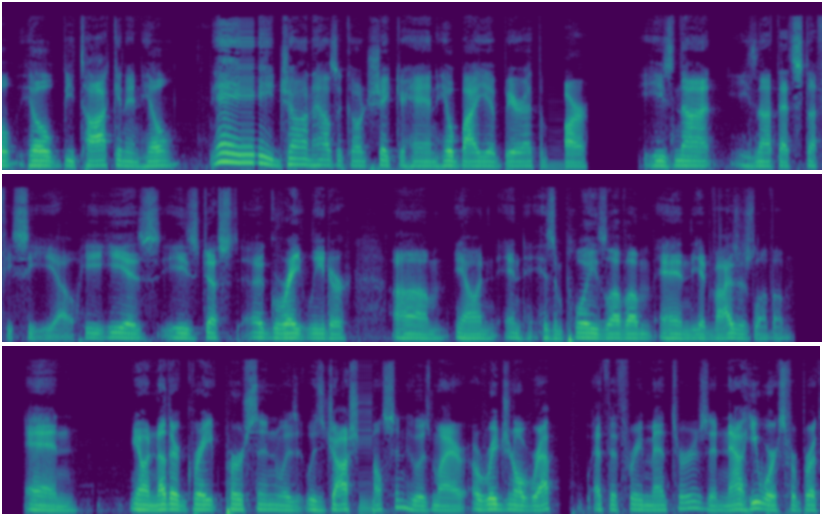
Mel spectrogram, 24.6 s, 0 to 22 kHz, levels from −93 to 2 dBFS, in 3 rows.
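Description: Speech with four bursts of Bluetooth stutter, at 2.41–2.54 s, 5.48–5.64 s (after "a beer at the"), 15.38–15.43 s (between "love him and the" and "love him") and 19.99–20.13 s (before "who was"). Late or missing packets made the receiver replay a slice of about 21 ms, heard as a buzzing machine-gun repeat lasting 43 to 149 ms. Speech then jumps ahead. On a waveform, each gap is an identical repeating block, and on a spectrogram it is evenly spaced vertical stripes.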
